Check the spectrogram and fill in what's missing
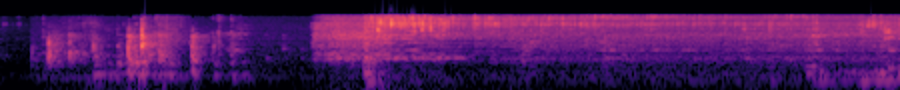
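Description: A kitchen sink tap, opened after some light handling thumps, then runs steadily into the basin as a magic eraser is wetted with warm water.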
